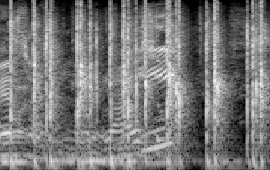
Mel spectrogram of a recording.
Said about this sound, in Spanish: Wow, un aplauso.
